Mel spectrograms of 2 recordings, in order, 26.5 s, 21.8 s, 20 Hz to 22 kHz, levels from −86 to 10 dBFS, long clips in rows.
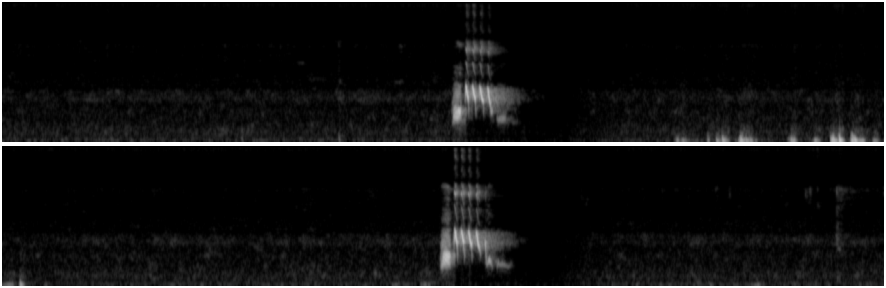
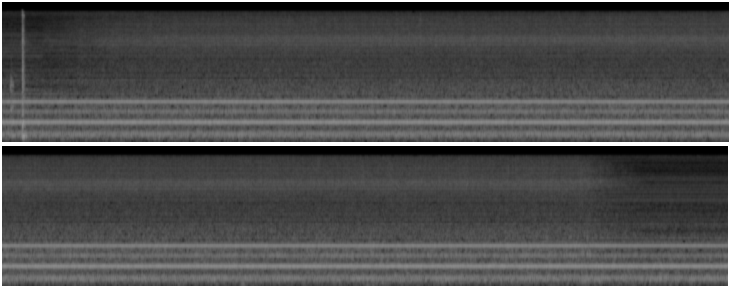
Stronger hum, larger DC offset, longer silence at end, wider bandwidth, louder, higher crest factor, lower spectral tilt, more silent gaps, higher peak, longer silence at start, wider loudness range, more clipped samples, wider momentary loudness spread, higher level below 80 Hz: neither; neither; first, 5.9 s vs 0 s; first, over 20 kHz vs 16.5 kHz; first, -15 LUFS vs -33 LUFS; about the same, 26 dB vs 26 dB; about the same, -3 dB/octave vs -2.5 dB/octave; neither; first, 0 dBFS vs -8 dBFS; first, 6.75 s vs 0 s; first, 23 LU vs 0 LU; neither; first, 31 LU vs 2 LU; first, -44 dBFS vs -74 dBFS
